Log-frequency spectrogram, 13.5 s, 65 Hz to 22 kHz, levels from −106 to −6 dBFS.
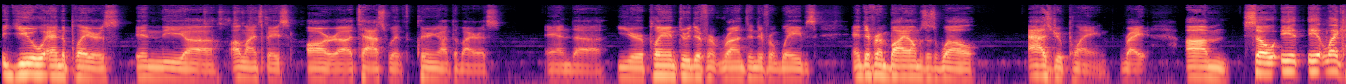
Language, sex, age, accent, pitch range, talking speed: English, male, 20-39, American, 100-135 Hz, 185 wpm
